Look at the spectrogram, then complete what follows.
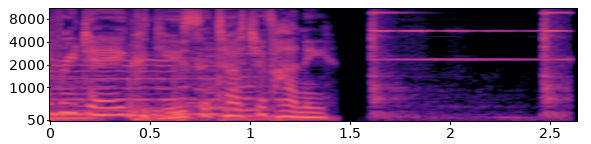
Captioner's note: microwave dinging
